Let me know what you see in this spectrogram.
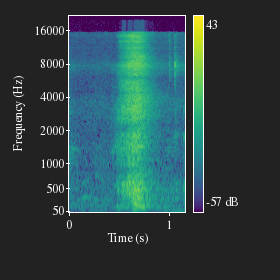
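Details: Sneeze induced by poking a flower broom (phool jhadu) into the nose, without a handkerchief: a single short, forceful sneeze in a quiet room.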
